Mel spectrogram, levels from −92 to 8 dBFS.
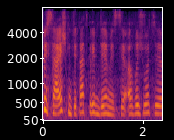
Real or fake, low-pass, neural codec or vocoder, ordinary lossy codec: fake; 7.2 kHz; vocoder, 24 kHz, 100 mel bands, Vocos; AAC, 32 kbps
